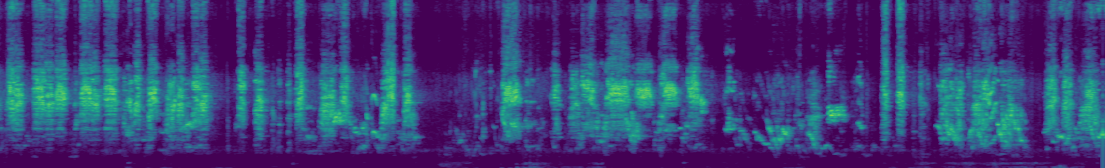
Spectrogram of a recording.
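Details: Colourful pet budgies, a breeding pair, chirping in lively bursts of fast high twittering separated by short pauses, with soft low bumps in the background.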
